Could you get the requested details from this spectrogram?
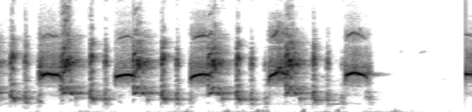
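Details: Grey francolin calling loudly at close range: harsh, ringing phrases with a sharp whistled note, repeated roughly every second in a rhythmic series, then a pause before a fresh call starts.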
